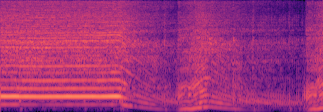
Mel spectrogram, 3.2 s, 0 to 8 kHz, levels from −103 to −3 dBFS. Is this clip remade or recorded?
recorded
